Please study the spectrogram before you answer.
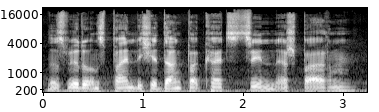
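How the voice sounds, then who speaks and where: Radio play role: scheming bourgeois gentleman, higher-set voice with heavy creak, faint noise behind. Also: steady tone, unhurried. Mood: calculating. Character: scheming bourgeois Parisian husband, Monsieur Verdurin. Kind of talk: German radio drama dialogue.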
